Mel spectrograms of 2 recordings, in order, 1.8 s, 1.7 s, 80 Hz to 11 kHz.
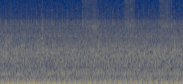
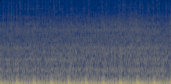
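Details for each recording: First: Toyota Highlander idling after the misfire followed the moved ignition coil to cylinder 6 (P0306, flashing check engine light): an even, steady idle hum with no shake or stumble; normal idle. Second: Poorly running Toyota Highlander at idle: rough lumpy idle with deep rhythmic thumping about six beats a second, engine shaking and check engine light flashing from a misfire; no vacuum leaks heard.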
